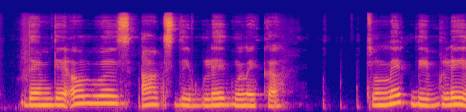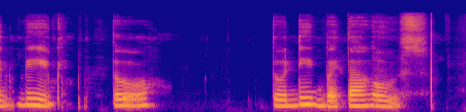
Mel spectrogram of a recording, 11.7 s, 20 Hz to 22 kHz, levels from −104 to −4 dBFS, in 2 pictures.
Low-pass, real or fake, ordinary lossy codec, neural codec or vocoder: 14.4 kHz; fake; none; codec, 44.1 kHz, 3.4 kbps, Pupu-Codec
